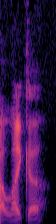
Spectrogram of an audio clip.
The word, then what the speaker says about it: Leica: Leica? – Yeah, Leica.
